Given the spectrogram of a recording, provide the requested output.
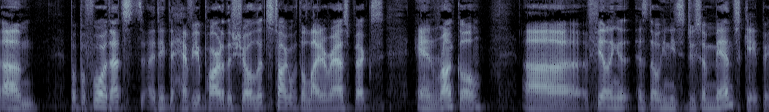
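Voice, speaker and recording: Speaking in a Boston accent at a moderate pace, a man has a bright, sharp tone, medium pitch and ordinary pitch variation, on a very clean recording with a silent background. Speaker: TV recap show host. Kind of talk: casual panel discussion. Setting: studio.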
